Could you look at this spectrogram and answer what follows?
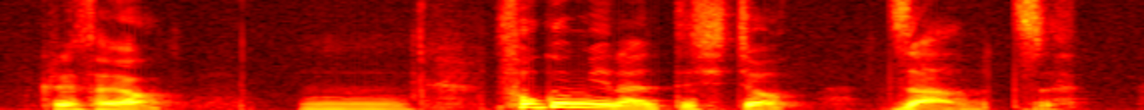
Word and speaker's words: Salz: 자, 어떻게 발음하냐면 쌍지 발음이 납니다. 우리말로 약간 세게 쯔 소리가 난다. 그래서요. 소금이라는 뜻이죠. 잔츠. 잔츠.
